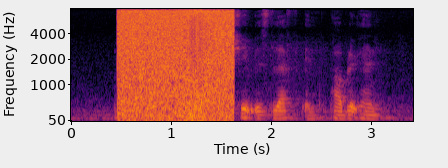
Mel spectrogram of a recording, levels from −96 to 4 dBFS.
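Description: From 0.46 s to 1.63 s the speech turns into loud, harsh noise with the original faintly buried inside, running 1.5 times too fast and raised in pitch. This is a wrong sample width fault, consistent with 16-bit samples read as packed 24-bit, so most values straddle neighbouring samples.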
